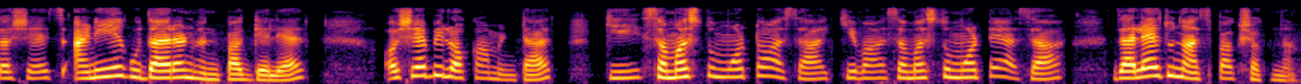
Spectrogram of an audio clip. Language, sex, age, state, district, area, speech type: Goan Konkani, female, 18-30, Goa, Pernem, rural, spontaneous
